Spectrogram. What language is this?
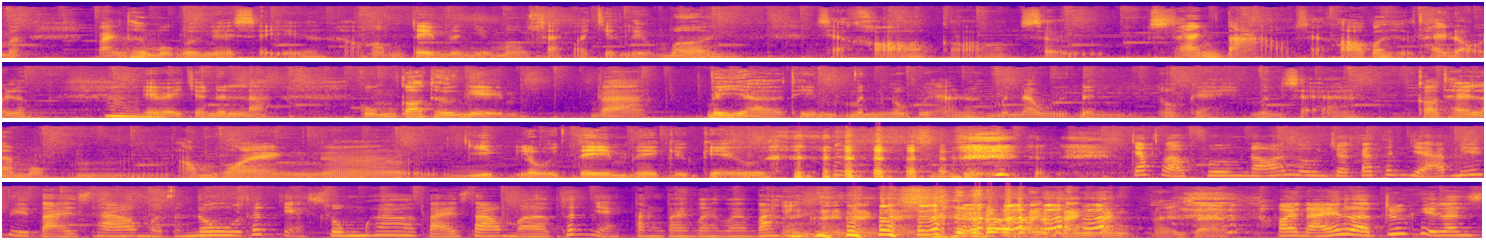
Vietnamese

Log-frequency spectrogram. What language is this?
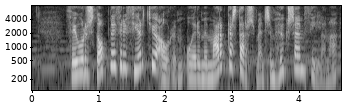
Icelandic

